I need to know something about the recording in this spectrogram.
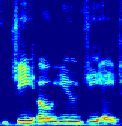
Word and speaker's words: Gough: By the way, it's Gough.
